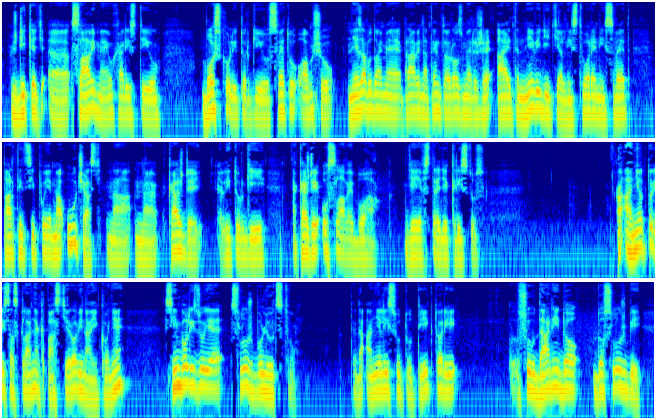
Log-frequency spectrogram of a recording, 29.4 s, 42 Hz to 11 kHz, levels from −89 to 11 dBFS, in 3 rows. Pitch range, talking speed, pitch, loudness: 105-130 Hz, 120 wpm, 115 Hz, -26 LUFS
